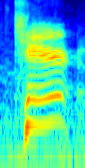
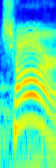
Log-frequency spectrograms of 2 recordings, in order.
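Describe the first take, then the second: First: It starts with a k sound, rhyming with bear. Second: It starts with a ch sound, rhyming with far. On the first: The speaker calls it wrong. "Do you say care? No, you don't" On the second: The speaker calls it right. "You say char, because that's what it's spelled like"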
